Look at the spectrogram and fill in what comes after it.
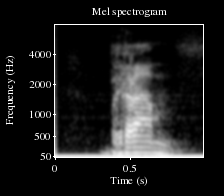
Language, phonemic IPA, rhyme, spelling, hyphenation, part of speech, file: Dutch, /braːm/, -aːm, braam, braam, noun, Nl-braam.ogg
- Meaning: 1. a bramble, a common blackberry shrub (Rubus fruticosus) 2. a common blackberry, a bramble (fruit) 3. one of certain other shrubs of the genus Rubus or their fruits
